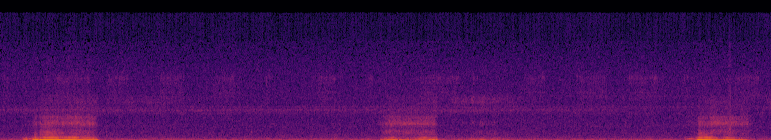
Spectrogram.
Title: Bullmastiff snoring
